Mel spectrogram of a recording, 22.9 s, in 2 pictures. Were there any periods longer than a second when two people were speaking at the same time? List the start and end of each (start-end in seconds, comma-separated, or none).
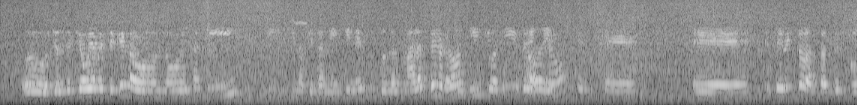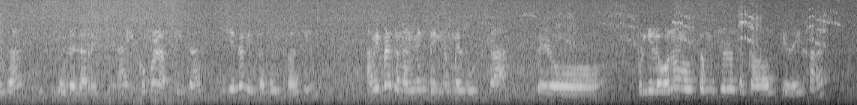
5.9-7.4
